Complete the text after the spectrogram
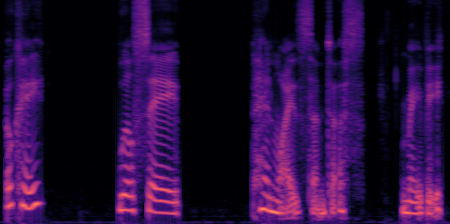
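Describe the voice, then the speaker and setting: A woman's voice: on the low side, lively intonation, slow, creaky, a little mellow, dry recording, clean studio sound. A woman playing a tabletop roleplaying game, improvising in a casual, chatty way. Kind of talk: casual improvised in-character chat.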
